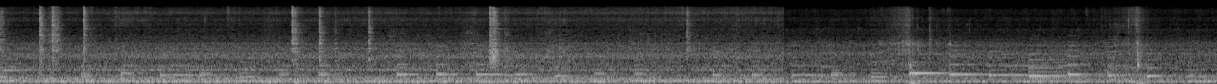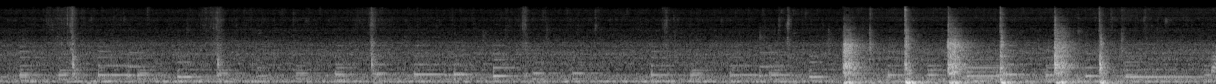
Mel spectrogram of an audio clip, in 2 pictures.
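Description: Background music throughout. In the last few seconds it is joined by a run of loud knocks, two or three a second: a metal meat tenderizer striking garlic cloves on a wooden cutting board to crack them open.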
